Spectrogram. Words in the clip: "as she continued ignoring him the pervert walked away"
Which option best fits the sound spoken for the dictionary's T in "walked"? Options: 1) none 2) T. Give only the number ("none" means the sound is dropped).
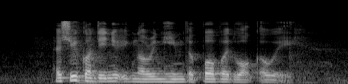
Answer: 1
